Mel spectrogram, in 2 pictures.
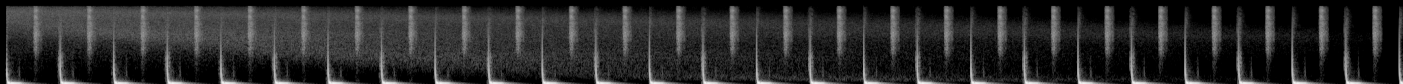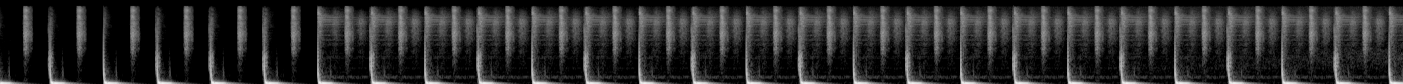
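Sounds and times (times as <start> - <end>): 
club mix dance music: 0.1 - 15.8, 17.2 - 28.0.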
